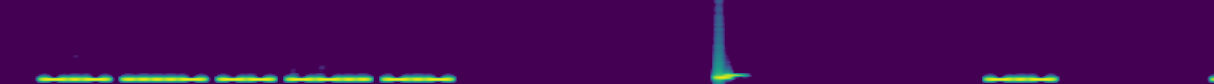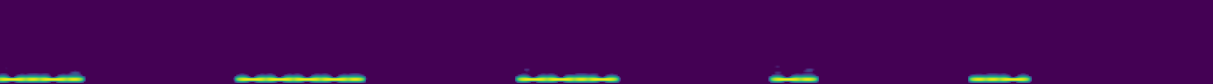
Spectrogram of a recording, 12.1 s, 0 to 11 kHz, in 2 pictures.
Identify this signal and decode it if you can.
Morse code, heard as a keyed tone, about 36 wpm, spaced as for 14 wpm, 700 Hz. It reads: K4MZK KC9QNU
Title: USA Call Signs - 8x Character Spacing - 35wpm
